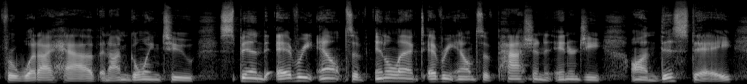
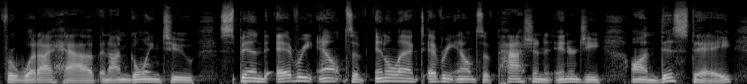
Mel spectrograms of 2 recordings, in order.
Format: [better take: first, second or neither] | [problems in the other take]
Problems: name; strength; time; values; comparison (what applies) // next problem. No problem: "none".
second | thin; very slightly; fading below 300 Hz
